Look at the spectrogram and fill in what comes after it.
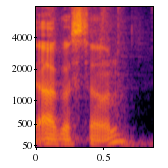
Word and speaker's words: Augustown: Is my pronunciation good? – Yeah, I mean, it's fine. Yeah, Augustown, yeah. – Okay, well, you've been posh. – No, man, in Jamaica, you call it Augustown.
